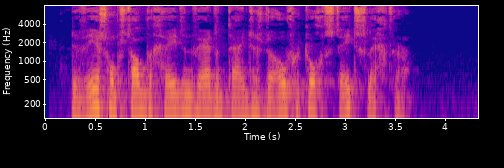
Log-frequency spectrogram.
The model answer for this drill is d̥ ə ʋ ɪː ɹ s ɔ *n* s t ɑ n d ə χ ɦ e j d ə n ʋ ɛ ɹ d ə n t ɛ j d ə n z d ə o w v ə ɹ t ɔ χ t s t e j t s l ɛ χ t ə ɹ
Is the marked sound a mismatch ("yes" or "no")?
yes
